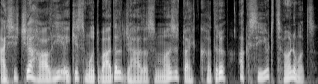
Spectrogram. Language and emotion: Kashmiri, surprised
